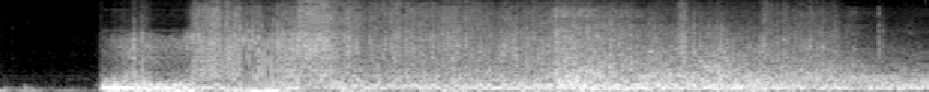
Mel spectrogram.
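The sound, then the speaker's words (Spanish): A sudden loud blast from bombing in a Ukrainian city during the war, in the early hours of the morning, erupts after a brief quiet moment, followed by a heavy, sustained rumbling roar that fills the space for several seconds, echoing across the city. “Ese era el sonido de esta misma madrugada”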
